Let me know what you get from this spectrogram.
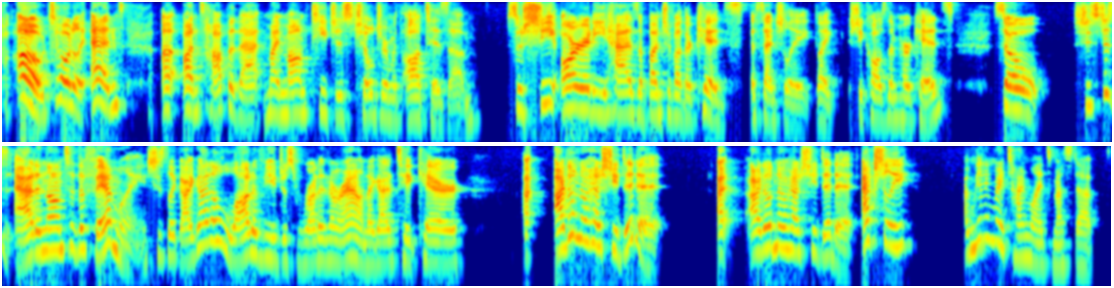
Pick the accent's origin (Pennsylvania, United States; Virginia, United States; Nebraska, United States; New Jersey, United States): New Jersey, United States; moved away as an adult; now in California, United States; I'm from Jersey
